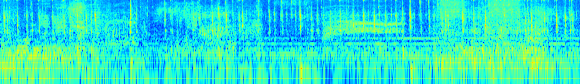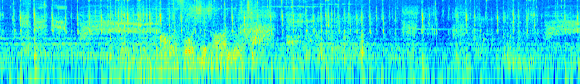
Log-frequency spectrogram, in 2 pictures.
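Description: A computer mouse clicks rapidly.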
